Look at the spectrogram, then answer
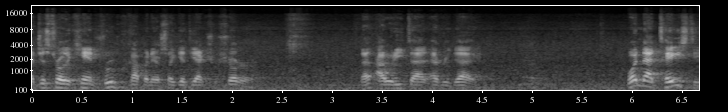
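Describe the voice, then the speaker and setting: A somewhat breathy man at a fairly high pitch, talking at a very fast pace with long, frequent pauses. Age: 60s. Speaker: eating challenge podcast host. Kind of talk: casual chat.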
